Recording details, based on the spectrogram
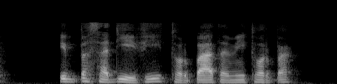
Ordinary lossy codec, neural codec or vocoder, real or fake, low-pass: MP3, 32 kbps; codec, 16 kHz, about 1 kbps, DyCAST, with the encoder's durations; fake; 7.2 kHz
